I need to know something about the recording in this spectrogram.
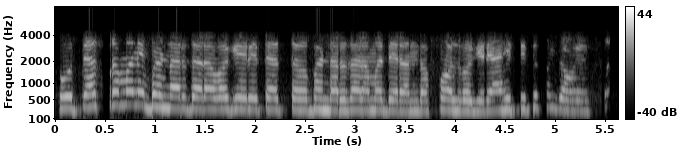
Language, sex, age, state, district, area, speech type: Marathi, female, 18-30, Maharashtra, Ahmednagar, rural, conversation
